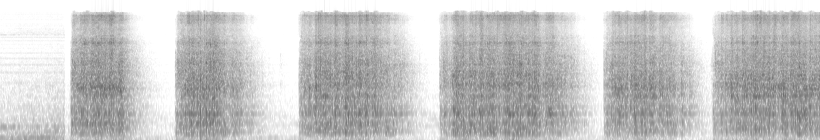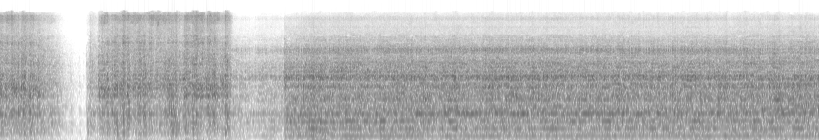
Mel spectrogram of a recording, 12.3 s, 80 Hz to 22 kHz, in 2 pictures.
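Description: Orpat 1200-watt mixer grinder pulsed on and off in about seven short bursts while chopping whole dried turmeric in its stainless steel jar, then running continuously for the last four seconds.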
